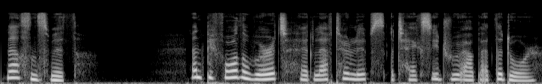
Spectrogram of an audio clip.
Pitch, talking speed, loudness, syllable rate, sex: 240 Hz, 190 wpm, -17 LUFS, 5.2 syllables/s, female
